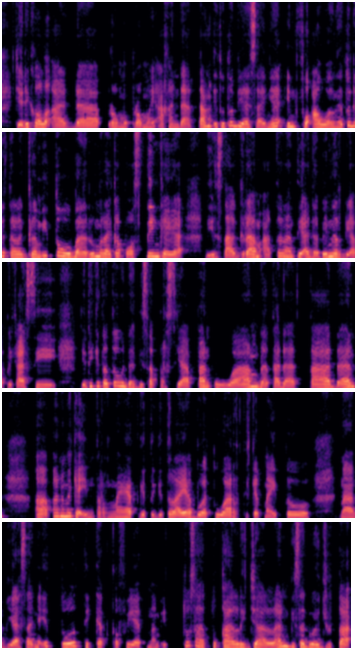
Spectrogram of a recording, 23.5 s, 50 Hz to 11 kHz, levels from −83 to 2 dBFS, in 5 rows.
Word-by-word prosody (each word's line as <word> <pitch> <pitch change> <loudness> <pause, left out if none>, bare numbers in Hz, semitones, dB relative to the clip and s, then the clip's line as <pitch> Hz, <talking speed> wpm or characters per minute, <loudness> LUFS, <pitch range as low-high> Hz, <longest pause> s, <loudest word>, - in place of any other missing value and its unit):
Jadi, 225 +5 +1
kalau 230 -5 +3
ada 185 +1 -2 0.2
promo-promo 185 -1 -4
yang - - -7
akan 200 -2 -9
datang, 180 - 0
itu 245 -1 -3
tuh 310 +4 -1
biasanya 220 -2 +1
info 240 +1 +2
awalnya 210 -1 +1
tuh 290 +4 +1
di 280 - -1
Telegram 230 -3 +1
itu, 295 -4 +4
baru 215 +6 +4
mereka 260 +1 +3
posting 225 +3 +2
kayak 210 -5 +1 0.3
di - - -5
Instagram 200 +6 +2
atau 195 +6 -4
nanti 240 +1 +2
ada 205 -5 0
banner 240 -1 +4
di 205 - -2
aplikasi. 190 +1 -3 0.3
Jadi, 230 +8 -2
kita 255 -2 +1
tuh 290 +1 +2
udah 210 -5 0
bisa 210 +1 -3
persiapan 210 +3 -1
uang, 205 +4 0
data-data, 190 +4 -1
dan, 225 +5 +2 0.4
eee, 215 0 +1
apa 240 +8 -1
namanya, 275 -1 +4
kayak - - -4
internet 205 +2 -4
gitu-gitulah 195 0 0
ya, 200 - +6
buat 190 -2 0
war 195 0 +1
tiketnya 175 -2 -5
itu. 190 -1 -2 0.4
Nah, 195 -2 -1
biasanya 195 +3 -1
itu 275 0 +2
tiket 225 -4 -4
ke 210 - -4
Vietnam 195 -2 -4
itu, 300 +8 -8
1 255 -4 -4
kali 225 -4 +1
jalan 195 +4 +3
bisa 230 +1 +2
Rp2.000.000. 215 -2 0
210 Hz, 155 wpm, -25 LUFS, 195-245 Hz, 0.4 s, ya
